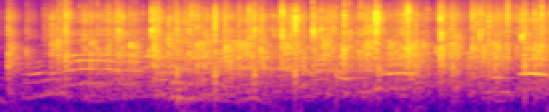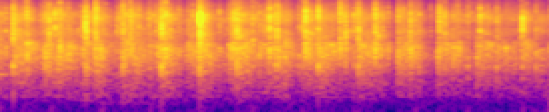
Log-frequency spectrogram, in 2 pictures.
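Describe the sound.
Audience applause at a live improvised music show in a jazz school, with dense, continuous crowd clapping for about eight seconds. A voice rises over the clapping near the start.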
